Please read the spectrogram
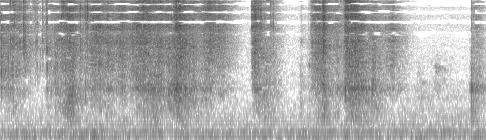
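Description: Short scratchy rustles of a wooden popsicle stick stirring and scooping small crystals and glitter in a small cup, with some crinkling of plastic wrap. There are several brief strokes, clustered in the second half.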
